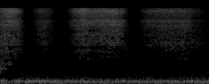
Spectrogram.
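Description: Paintbrush strokes laying watered-down black chalk paint onto a wooden headboard: three hissing swishes about two-thirds of a second apart.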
